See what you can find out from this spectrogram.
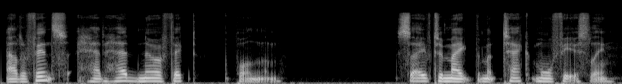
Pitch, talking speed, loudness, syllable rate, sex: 140 Hz, 145 wpm, -19 LUFS, 4.8 syllables/s, male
